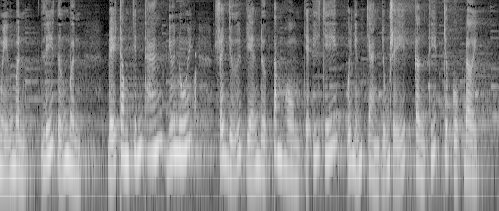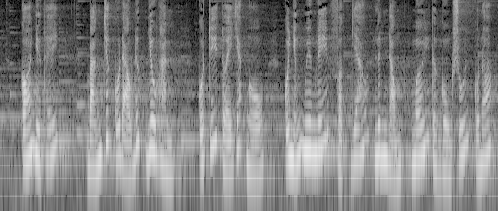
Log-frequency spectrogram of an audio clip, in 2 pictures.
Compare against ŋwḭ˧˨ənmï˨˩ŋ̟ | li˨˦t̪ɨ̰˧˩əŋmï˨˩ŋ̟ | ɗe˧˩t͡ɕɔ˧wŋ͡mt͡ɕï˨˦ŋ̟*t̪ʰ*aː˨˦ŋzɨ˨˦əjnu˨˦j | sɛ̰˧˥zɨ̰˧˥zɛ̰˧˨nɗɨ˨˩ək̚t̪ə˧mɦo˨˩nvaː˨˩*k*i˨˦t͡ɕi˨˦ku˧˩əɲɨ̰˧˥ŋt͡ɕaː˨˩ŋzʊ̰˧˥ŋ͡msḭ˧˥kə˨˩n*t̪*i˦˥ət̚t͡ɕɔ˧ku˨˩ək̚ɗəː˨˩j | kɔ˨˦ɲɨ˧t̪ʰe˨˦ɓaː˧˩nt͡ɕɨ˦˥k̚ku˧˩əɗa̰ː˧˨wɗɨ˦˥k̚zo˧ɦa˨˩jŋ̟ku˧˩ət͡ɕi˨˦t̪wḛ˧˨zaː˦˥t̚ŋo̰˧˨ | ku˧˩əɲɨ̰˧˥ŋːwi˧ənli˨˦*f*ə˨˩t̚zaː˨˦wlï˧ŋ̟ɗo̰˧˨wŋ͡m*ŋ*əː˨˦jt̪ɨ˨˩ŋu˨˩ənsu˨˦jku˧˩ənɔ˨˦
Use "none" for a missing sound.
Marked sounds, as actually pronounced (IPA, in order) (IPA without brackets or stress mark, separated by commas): t̪ʰ, ʔ, t̪ʰ, f, m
